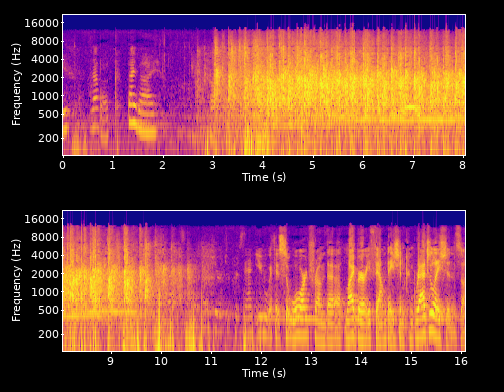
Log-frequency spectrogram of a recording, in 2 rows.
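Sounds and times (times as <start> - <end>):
audience applauding: 2.7 - 10.9.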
